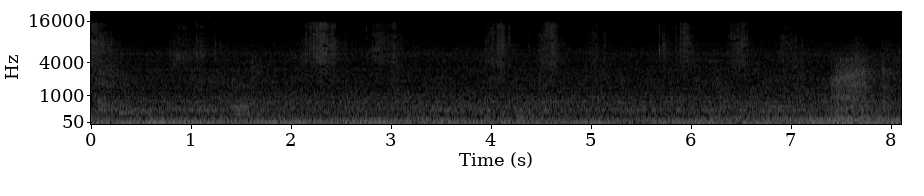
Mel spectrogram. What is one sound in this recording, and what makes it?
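A razor scrapes over stubble in short strokes.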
